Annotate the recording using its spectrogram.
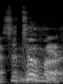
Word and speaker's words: Satomura: Do you think we'll see my other favorite wrestler, the female Goto, Mako Satomura? Is that how you say her name? Because I'm bad with these. But you basically got it. You got it better. – Satomura. Satomura.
